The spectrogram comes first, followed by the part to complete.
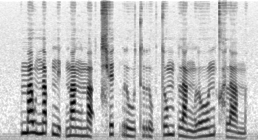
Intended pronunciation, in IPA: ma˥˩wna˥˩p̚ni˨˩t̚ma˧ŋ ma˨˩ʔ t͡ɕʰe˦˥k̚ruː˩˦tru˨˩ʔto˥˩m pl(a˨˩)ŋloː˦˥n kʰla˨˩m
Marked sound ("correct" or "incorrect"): correct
